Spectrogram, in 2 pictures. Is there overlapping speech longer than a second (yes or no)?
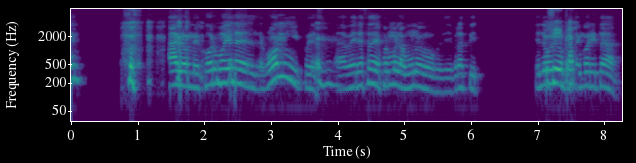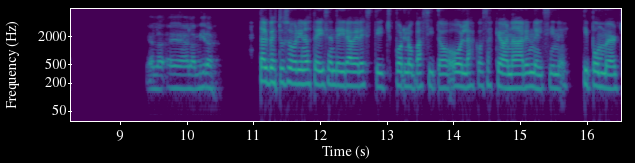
no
